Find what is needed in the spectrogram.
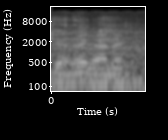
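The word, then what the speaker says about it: Genyk: Is it Gannick? Is that how it's pronounced? Gannick.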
